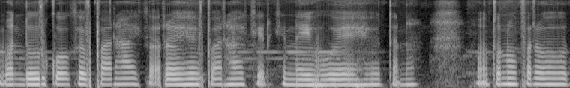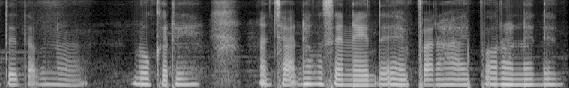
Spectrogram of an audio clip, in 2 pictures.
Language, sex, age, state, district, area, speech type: Maithili, female, 18-30, Bihar, Samastipur, rural, spontaneous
